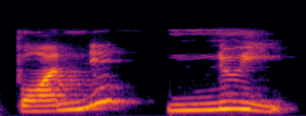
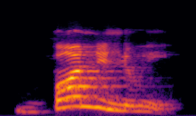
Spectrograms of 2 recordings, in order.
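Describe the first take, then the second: First: Bonne, pause, nuit, carefully separated; word by word. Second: Said in the usual way. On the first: Shown as a demonstration. Teacher drills good night for learners, Bonne nuit split in two.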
